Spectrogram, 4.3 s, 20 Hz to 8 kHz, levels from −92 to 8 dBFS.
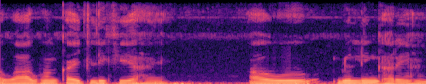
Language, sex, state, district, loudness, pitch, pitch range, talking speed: Chhattisgarhi, male, Chhattisgarh, Raigarh, -15 LUFS, 120 Hz, 115-125 Hz, 70 wpm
